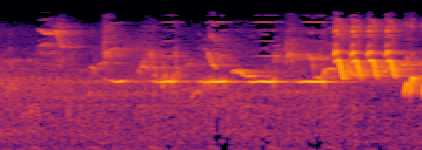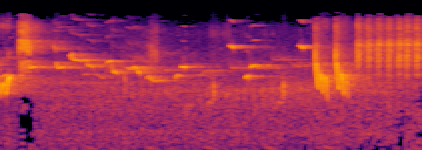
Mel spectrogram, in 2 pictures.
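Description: Several small birds chirping and singing at once, with a held whistled note early on giving way to quick repeated chirps and trills.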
